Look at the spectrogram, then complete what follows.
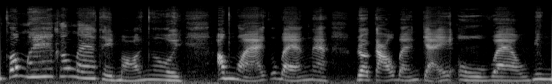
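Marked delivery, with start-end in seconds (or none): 0.0-1.0 retold frightened cry. Storyteller retelling mother's cry at seeing ghostly feet, mock panicked cry. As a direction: imitate a panicked call-out without real volume. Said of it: "hoảng hốt và la lên".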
